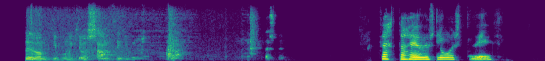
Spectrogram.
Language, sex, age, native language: Icelandic, female, 7, Icelandic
